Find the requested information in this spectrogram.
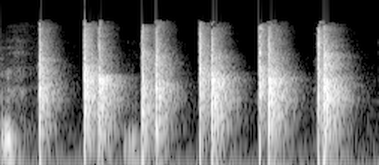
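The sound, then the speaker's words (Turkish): Crisp hand clapping in a studio, a steady series of loud, evenly spaced claps, some of them doubled, with no voices over it. “Sevgili dinleyiciler, bu mesajı dakikalarca alkışlardık ama tabii ki programımızın bir süresi var.”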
